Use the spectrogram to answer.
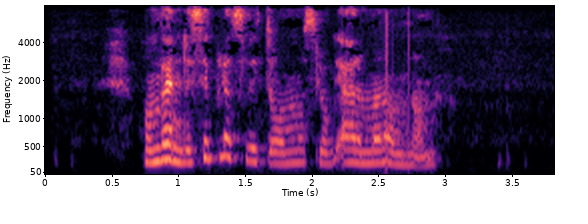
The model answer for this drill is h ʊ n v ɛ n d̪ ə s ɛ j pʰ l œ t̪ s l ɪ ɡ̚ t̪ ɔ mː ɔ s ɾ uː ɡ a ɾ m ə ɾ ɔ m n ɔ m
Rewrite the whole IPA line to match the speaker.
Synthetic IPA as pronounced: h ʊ n v ɛ n d̪ ə s ɛ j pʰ l œ t̪ s l ɪ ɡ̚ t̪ ɔ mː ɔ s l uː ɡ a ɾ m a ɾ ɔ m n ɔ m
